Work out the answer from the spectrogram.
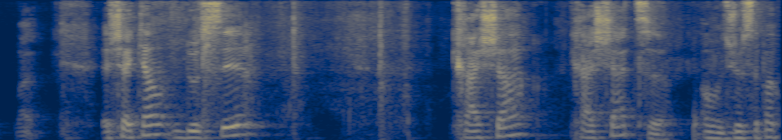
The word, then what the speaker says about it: crachats: Et chacun de ces crachats, oh, je ne sais pas comment ça se prononce. C-R-A-C-H-A-T-S. Crachats. Parce qu'il y a S à la fin. Sinon, c'était crachat. Voilà.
